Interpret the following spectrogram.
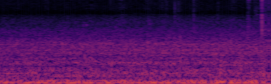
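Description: Steady, even background hiss with a low rumble beneath it, without distinct knocks or other events: the ambient noise of a greenhouse.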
